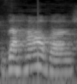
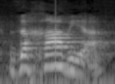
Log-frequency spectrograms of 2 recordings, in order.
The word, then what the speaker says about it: Zahava: But this teacher couldn't say Zahava, she could only say Zahavia, which was really weird because that's the Ch, and it's a misplaced Ch.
